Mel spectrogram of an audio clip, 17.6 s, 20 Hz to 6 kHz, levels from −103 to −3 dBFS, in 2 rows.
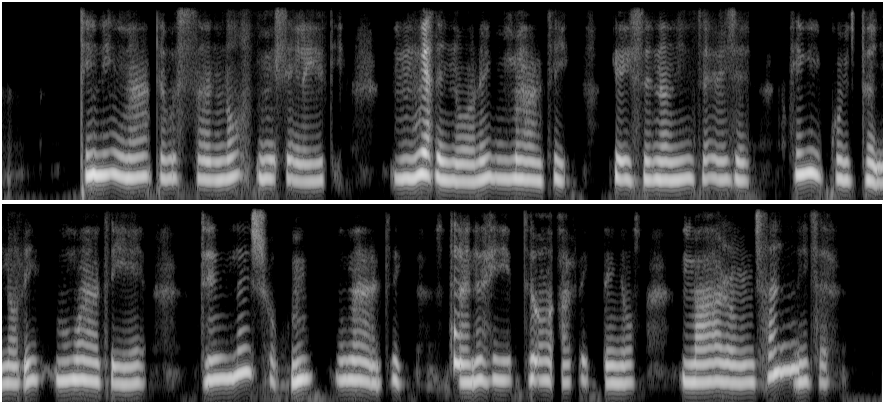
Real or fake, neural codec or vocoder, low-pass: fake; codec, 16 kHz in and 24 kHz out, 0.4 kbps, LongCat-Audio-Codec, four codebook decoder; 5.4 kHz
